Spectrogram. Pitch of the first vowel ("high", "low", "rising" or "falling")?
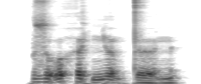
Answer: rising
